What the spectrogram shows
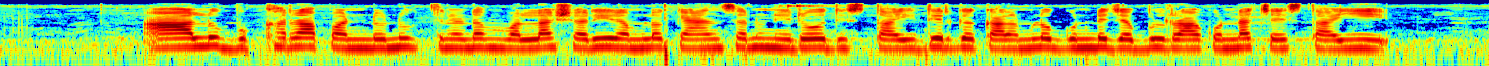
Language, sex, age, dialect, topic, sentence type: Telugu, female, 18-24, Southern, agriculture, statement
